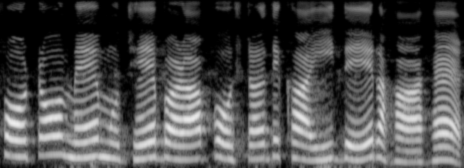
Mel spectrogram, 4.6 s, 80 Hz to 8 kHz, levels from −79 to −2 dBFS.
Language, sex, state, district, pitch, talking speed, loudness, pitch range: Hindi, female, Madhya Pradesh, Katni, 250 Hz, 115 wpm, -14 LUFS, 235-275 Hz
